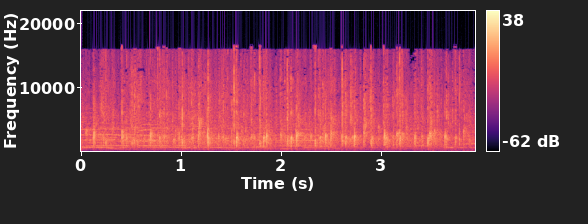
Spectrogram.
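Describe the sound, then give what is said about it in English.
An audience at a stand-up comedy show applauds as the next comic is brought on, with dense, steady clapping that holds at an even loudness for about four seconds, with some shouted voices and whoops mixed into the crowd noise. “You stopped clapping pretty fast.”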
